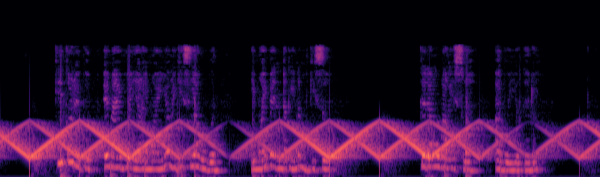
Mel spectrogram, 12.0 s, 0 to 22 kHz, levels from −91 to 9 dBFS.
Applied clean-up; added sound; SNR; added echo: none; Motor vehicle (road) / Siren; -5 dB; reverberation time 0.3 s.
